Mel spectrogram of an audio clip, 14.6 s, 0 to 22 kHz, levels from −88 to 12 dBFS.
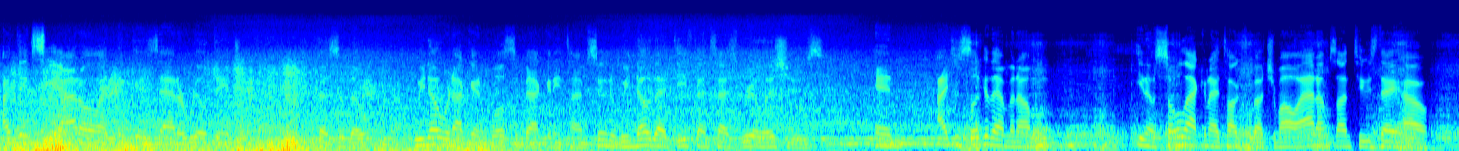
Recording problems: wind in the background; very loud; throughout; 4 dB above the speech
machinery noise; loud; throughout; 3 dB below the speech

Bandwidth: 15 kHz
